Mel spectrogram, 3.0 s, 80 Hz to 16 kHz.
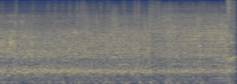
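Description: A packed stadium crowd roars steadily at Kyle Field during the 2021 Alabama versus Texas A&M college football game, a dense, continuous wall of cheering with a commentator talking over it.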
